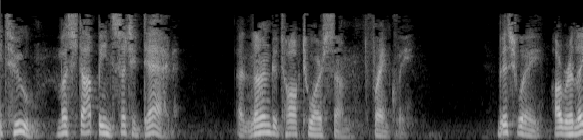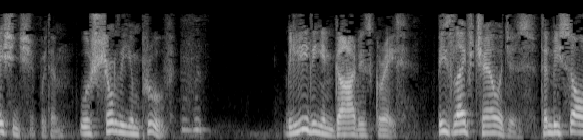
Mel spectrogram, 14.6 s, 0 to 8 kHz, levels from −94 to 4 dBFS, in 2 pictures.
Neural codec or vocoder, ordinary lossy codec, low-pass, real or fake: codec, 24 kHz, 0.9 kbps, WavTokenizer, medium speech release version 2; MP3, 24 kbps; 7.2 kHz; fake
